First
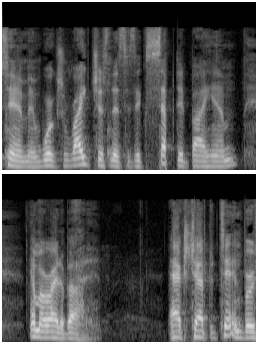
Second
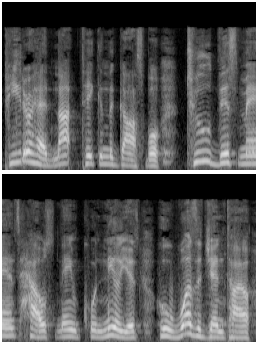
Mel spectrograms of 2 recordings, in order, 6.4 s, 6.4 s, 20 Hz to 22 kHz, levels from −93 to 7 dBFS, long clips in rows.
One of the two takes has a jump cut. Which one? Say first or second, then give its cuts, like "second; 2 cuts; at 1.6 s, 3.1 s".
first; 1 cut; at 3.4 s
